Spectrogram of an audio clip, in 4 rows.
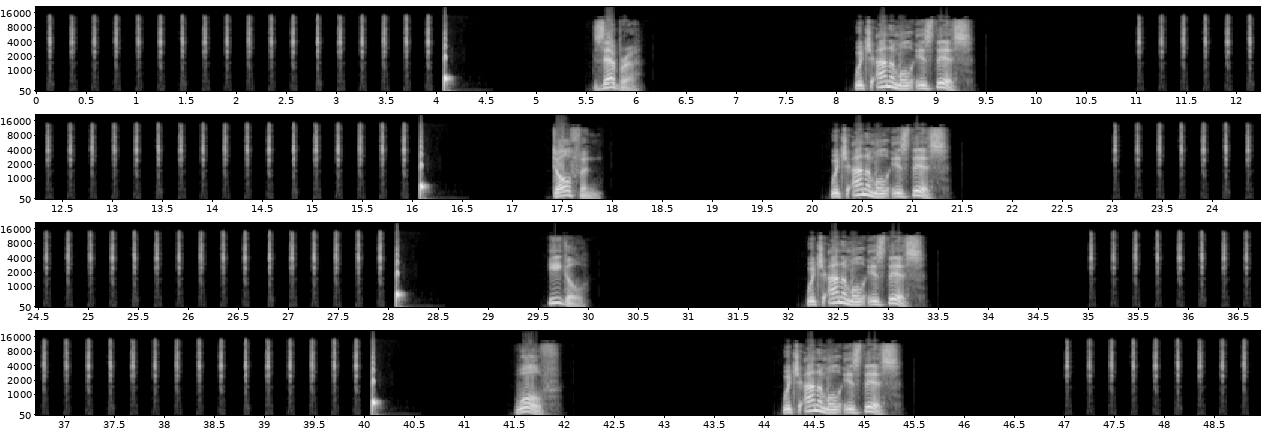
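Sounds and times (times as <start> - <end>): quick clock ticks: 0.1 - 4.2, 11.0 - 16.2, 23.0 - 28.2, 35.0 - 40.2, 47.0 - 48.9.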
